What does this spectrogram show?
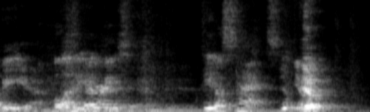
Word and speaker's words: Feedussnacks: Feedussnacks. Yep. That's literally not fetus, but fetus. Feed us. Feed us. Yeah. If you say it fast, you're saying it right.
